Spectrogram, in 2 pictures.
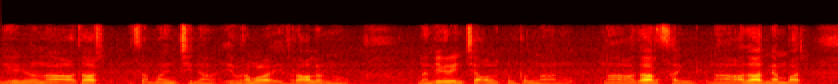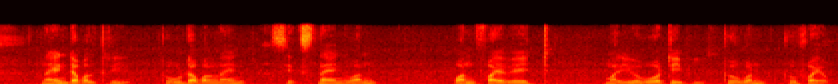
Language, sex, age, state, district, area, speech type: Telugu, male, 60+, Andhra Pradesh, Krishna, urban, read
